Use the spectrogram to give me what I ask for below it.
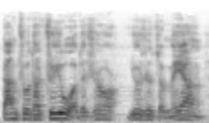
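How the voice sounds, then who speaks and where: A male pastor preaches in a gravelly, creaky voice at an everyday middle pitch. He tells his story vividly and slips into the voices of the people he quotes. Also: normal speed, soft background music. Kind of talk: sermon with storytelling.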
